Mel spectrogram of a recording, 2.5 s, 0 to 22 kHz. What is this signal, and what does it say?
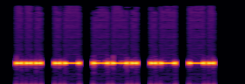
Morse code, heard as a keyed tone, about 25 wpm, 1000 Hz. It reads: SAGAN
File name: qotdfiles / 25wpm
